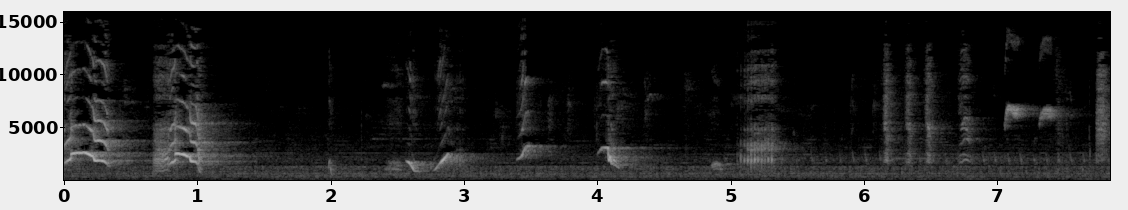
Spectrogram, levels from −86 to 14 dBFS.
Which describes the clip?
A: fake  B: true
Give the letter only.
B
